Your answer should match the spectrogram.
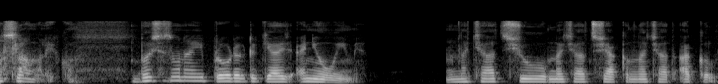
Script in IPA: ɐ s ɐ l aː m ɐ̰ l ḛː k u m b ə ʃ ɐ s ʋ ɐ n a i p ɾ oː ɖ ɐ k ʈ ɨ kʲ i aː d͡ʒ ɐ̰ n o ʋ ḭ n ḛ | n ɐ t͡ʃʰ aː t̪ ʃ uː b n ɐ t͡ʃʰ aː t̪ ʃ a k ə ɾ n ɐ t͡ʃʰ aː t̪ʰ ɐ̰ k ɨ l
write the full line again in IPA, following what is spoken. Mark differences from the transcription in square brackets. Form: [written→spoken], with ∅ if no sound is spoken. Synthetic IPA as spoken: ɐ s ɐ l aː m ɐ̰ l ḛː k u m b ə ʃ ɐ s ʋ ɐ n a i p ɾ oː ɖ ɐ k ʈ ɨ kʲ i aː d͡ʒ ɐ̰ n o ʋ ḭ [n→m] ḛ | n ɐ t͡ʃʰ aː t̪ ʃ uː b n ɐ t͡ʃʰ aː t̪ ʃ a k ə [ɾ→l] n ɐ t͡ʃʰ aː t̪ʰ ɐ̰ k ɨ l

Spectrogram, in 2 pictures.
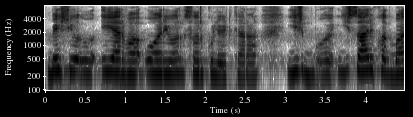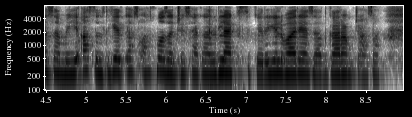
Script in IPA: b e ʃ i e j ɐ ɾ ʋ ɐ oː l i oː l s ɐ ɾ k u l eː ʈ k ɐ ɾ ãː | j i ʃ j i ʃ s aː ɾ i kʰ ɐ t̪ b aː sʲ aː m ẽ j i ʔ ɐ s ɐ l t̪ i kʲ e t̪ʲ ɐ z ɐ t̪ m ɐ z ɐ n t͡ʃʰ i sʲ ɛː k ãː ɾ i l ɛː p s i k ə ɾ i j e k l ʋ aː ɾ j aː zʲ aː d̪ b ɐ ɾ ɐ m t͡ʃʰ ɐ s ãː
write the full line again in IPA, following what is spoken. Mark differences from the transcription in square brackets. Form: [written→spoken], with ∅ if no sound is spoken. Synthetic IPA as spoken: b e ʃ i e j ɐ ɾ ʋ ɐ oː [l→ɾ] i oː [l→ɾ] s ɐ ɾ k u l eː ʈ k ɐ ɾ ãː | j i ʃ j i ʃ s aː ɾ i kʰ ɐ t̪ b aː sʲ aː m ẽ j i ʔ ɐ s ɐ l t̪ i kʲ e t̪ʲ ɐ [z→s] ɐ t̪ m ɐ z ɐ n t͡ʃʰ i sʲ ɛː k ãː ɾ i l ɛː [p→k] s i k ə ɾ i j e [k→∅] l ʋ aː ɾ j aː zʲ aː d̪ [b→ɡ] ɐ ɾ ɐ m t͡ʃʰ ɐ s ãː

